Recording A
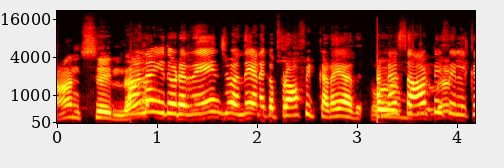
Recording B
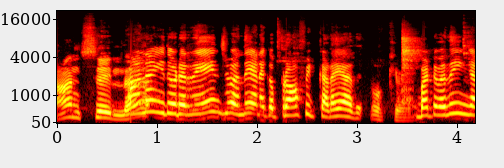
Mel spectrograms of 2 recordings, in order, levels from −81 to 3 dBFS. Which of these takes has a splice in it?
A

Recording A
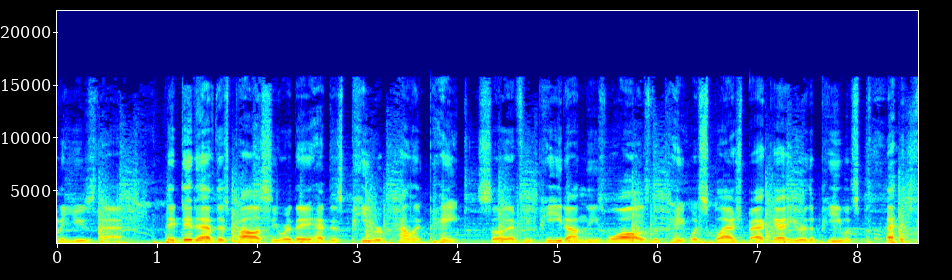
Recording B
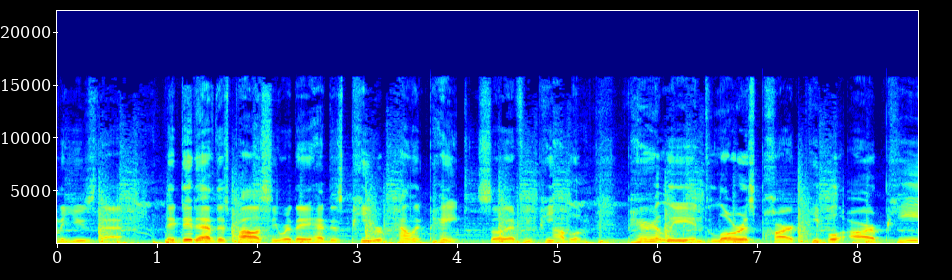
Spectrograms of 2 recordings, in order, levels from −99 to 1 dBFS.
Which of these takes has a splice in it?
A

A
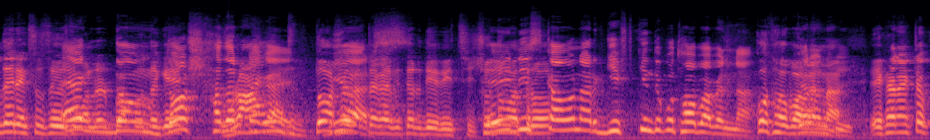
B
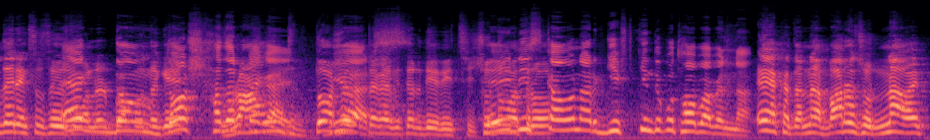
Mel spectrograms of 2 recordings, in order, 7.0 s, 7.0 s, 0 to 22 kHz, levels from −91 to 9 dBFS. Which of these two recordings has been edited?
B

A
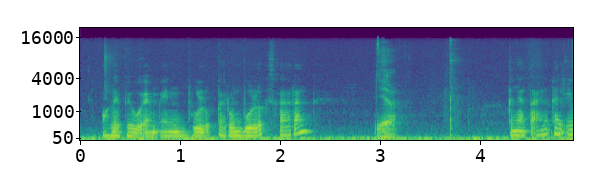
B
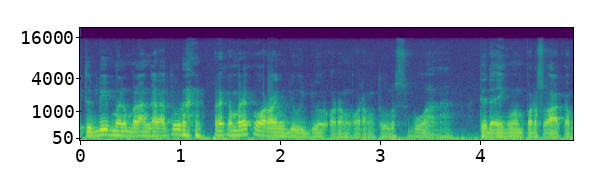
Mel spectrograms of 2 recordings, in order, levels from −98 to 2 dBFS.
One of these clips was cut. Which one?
B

